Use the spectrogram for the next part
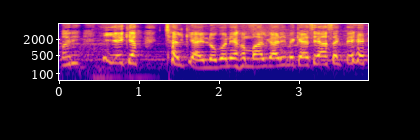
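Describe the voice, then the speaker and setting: A man's voice: high voice, a little fast, fairly bright tone, faint music behind, pitched above the performer's own voice. A man voicing a panicked train passenger in a cartoon story, alarmed and pleading. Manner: wailing, alarmed. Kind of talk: animated horror story acting.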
